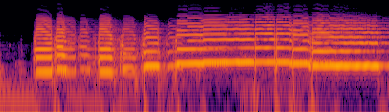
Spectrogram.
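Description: A distorted electric guitar, played through an effects unit preset that emulates a famous guitarist's tone, plays a short melodic phrase of repeated notes, then settles into long sustained, singing tones. The tone is thick, saturated and loud throughout, with no voices.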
